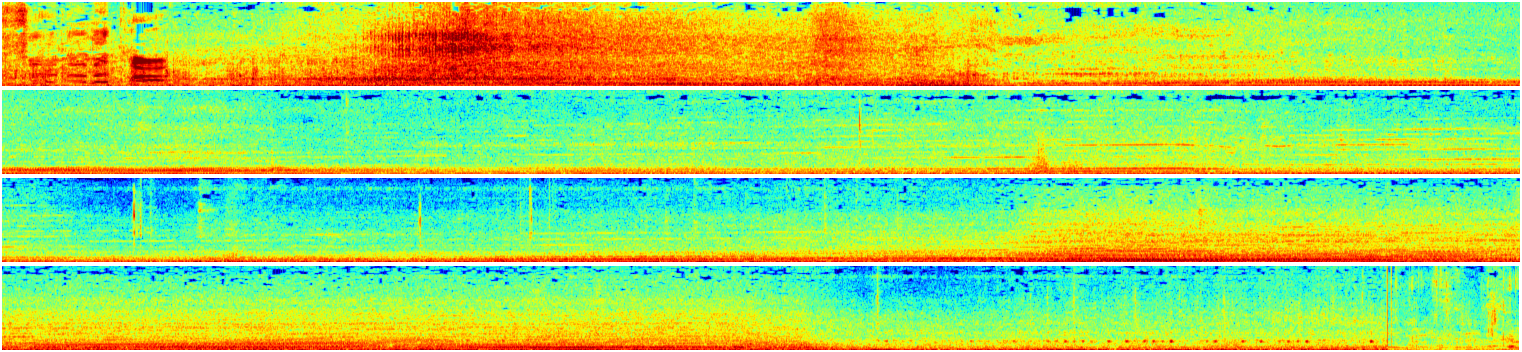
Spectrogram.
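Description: A car engine running steadily at low revs, with indistinct voices talking in the background. A louder rush of noise about two to four seconds in.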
